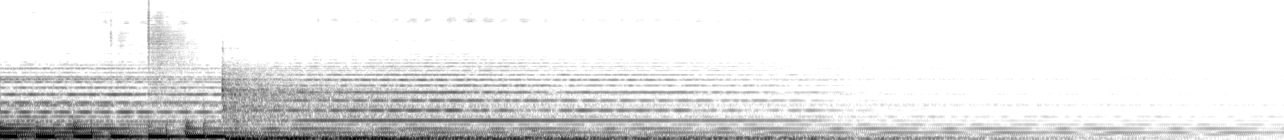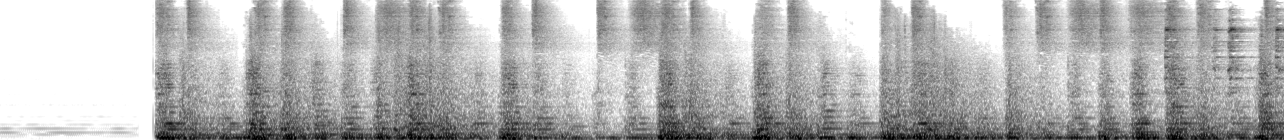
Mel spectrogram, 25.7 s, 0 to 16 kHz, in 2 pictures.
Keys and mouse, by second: 0.7 middle click, 1.5 middle click, 1.7 click, 2.6 middle click, 2.8 f, 3.2-4.9 drag, 3.4 ctrl+z, 4.7 middle click, 4.7 right click, 4.9 middle click, 5.1-11.5 drag, 5.1 right click, 7.4-8.7 right drag, 8.9 1, 11.5-12.8 middle drag, 12.8 click, 13.4 middle click, 13.8 ctrl+s, 14.3 middle click, 15.2 right click, 15.3 middle click, 15.4 click, 15.4 right click, 15.7 middle click, 16.1-17.3 drag, 17.3 middle click, 17.5 click, 17.5 f, 18.5 shift+f, 19.1 click, 20.3 middle click, 20.6 click, 21.3 KP_3, 21.9 click, 22.9 KP_1, 23.2 middle click, 23.3 click, 23.7 KP_Divide, 24.3-25.6 drag.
